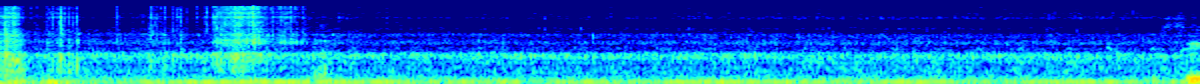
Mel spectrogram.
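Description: Faint, steady sound of a small creek's water flowing, under a low steady hum, with a short burst of noise about a second in.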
